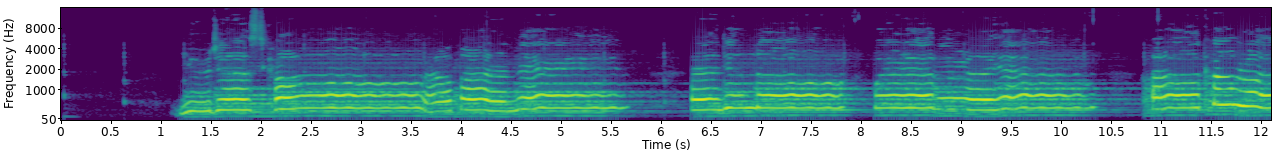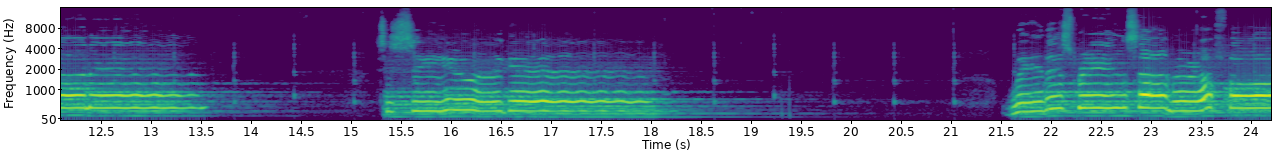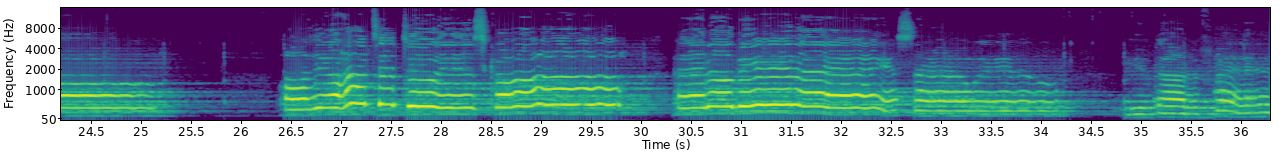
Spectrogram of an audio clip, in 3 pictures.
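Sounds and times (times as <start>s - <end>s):
soprano voice: 1.2s - 13.7s, 15.3s - 18.4s, 21.6s - 25.6s, 26.4s - 36.2s.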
